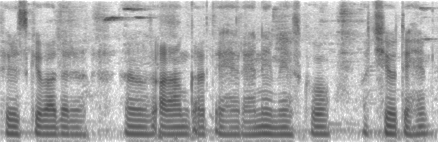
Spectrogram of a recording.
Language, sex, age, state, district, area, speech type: Urdu, male, 30-45, Bihar, Supaul, rural, spontaneous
